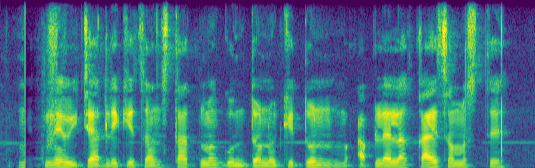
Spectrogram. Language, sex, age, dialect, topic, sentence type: Marathi, male, 25-30, Standard Marathi, banking, statement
